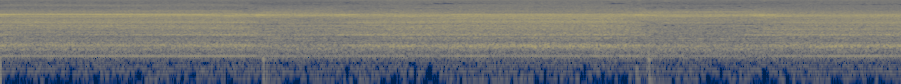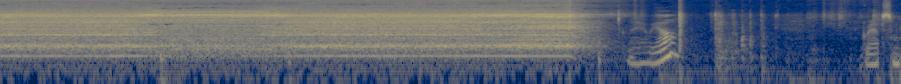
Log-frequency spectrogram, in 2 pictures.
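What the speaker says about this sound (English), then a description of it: "I've preheated my heat tool" A heat tool blows steadily while melting embossing powder on a watercolour floral card, a loud close whirring hiss running for about fifteen seconds before it switches off and light handling noises follow.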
